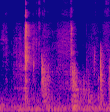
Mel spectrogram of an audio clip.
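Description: Hands handling and turning a stiff cardboard page of a board book: a sharp tap about half a second in, then a few softer brushing strokes.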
